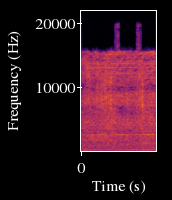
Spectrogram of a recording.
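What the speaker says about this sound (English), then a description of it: "For a portable vacuum cleaner?" A Makita 18-volt cordless portable vacuum cleaner runs steadily up close, a constant airy roar with a thin, even motor whine and no pauses.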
